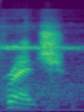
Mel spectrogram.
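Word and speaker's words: Ffrench: Anthony Gordon for the Chiefs, throwing to Maurice French. He's got first down yardage, fourth quarterback of the night for Kansas City. And that's not a typo. The first F or the second F is silent.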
